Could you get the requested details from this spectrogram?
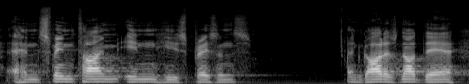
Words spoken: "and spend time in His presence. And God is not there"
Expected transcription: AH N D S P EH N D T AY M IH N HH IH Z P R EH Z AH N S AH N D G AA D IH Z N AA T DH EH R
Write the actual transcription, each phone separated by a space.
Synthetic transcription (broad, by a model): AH N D S P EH N T AY M IH N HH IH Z P R EH Z AH N S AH N G AA D IH Z N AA T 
